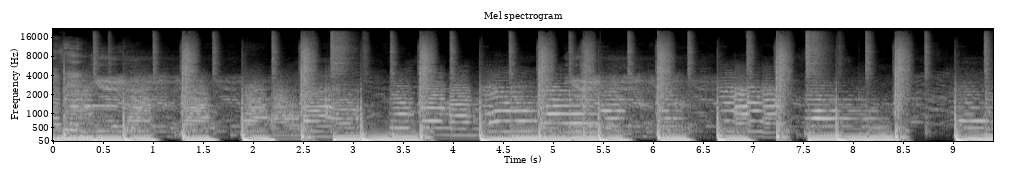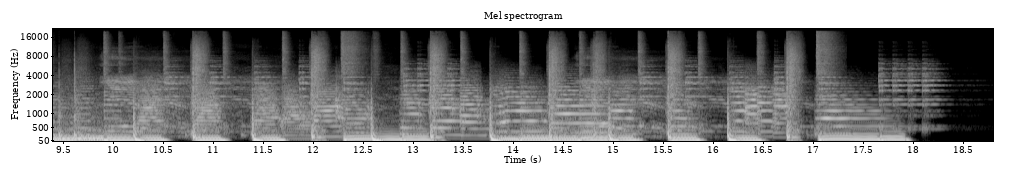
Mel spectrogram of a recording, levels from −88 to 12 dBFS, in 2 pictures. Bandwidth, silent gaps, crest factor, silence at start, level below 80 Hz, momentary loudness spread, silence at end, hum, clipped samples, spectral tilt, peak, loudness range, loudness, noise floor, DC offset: 19.5 kHz; none; 10 dB; 0 s; -14 dBFS; 5 LU; 0.55 s; none; under 0.1%; -5.5 dB/octave; 0 dBFS; 1 LU; -12 LUFS; -54 dBFS; under 0.1%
